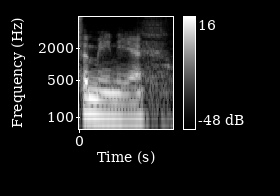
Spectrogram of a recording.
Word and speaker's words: Firmino: Trust me, it's Firmino.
